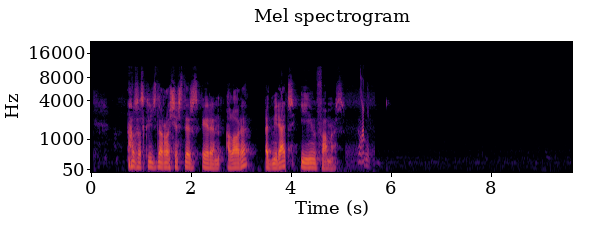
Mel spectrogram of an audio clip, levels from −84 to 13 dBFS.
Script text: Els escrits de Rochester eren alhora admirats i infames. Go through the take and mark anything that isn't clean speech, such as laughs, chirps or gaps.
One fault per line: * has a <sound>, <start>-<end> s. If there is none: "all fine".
* has a dropout, 3.9-3.9 s
* has a chirp, 5.3-5.6 s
